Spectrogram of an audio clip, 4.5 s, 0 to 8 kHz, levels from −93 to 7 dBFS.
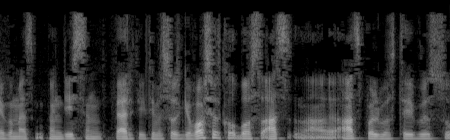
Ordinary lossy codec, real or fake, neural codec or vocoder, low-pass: MP3, 32 kbps; real; none; 7.2 kHz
